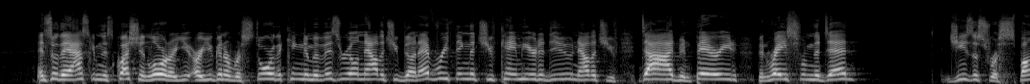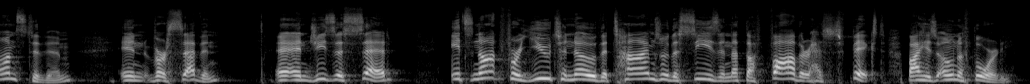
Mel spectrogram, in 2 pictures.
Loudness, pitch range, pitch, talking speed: -22 LUFS, 200-245 Hz, 225 Hz, 205 wpm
